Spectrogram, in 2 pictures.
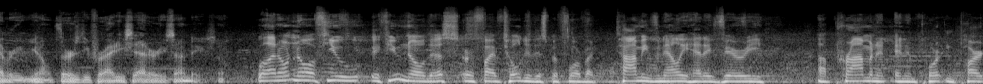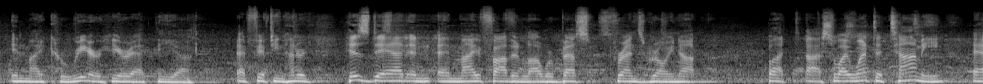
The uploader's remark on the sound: LIVE from the last 3M Championship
